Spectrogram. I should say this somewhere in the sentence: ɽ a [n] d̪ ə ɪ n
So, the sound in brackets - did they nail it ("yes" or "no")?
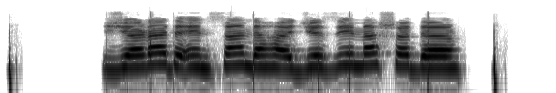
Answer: no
